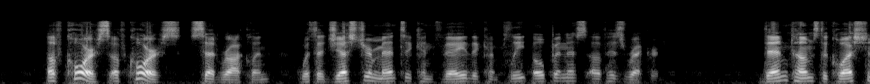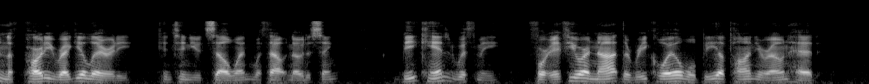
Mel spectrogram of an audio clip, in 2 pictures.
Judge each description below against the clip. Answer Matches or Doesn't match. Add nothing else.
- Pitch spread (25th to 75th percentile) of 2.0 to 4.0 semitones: Doesn't match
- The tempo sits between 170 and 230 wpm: Doesn't match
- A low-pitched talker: Matches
